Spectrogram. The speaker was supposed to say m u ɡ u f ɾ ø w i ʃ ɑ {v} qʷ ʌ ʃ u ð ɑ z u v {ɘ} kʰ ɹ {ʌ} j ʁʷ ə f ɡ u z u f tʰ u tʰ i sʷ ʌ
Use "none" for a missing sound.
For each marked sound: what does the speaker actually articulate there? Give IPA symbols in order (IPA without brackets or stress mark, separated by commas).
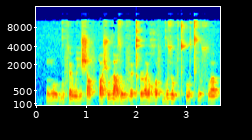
f, ø, ʌ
